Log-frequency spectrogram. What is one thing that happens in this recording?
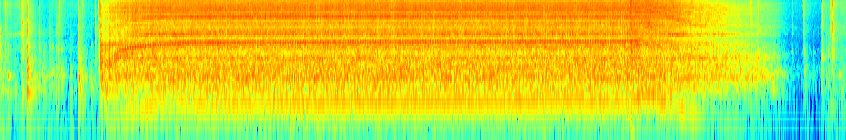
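A food processor motor whirs loudly, then winds down.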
